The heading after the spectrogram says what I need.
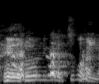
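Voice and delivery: high laughing line; laughing quote. Retold or imitated.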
